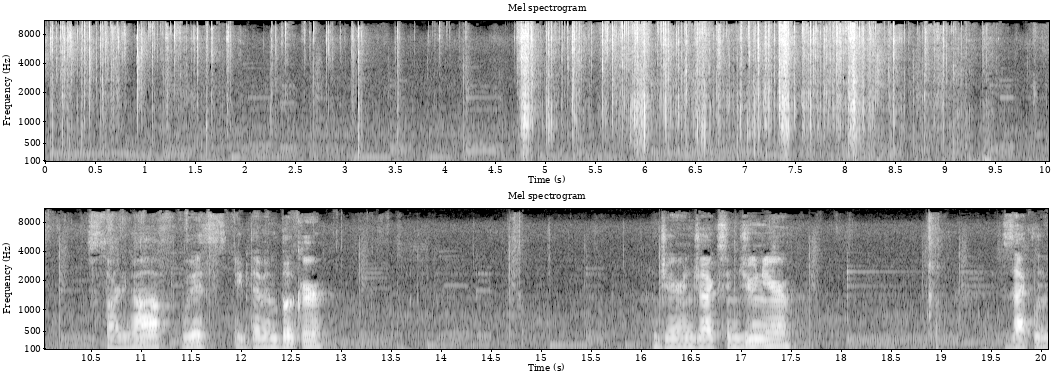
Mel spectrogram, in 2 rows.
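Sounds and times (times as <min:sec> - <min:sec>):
foil wrapper crinkling and tearing: 0:00.0 - 0:03.2, 0:04.7 - 0:09.3
background music: 0:00.0 - 0:20.0.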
